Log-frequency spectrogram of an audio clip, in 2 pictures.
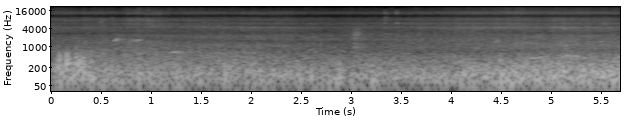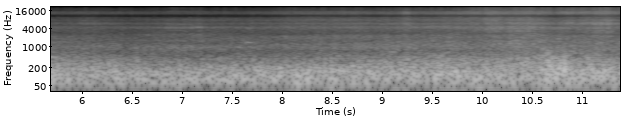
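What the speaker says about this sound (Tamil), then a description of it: "அலைகள் எவ்வளோ வேகமாக வந்து மோதிருப்பாங்க." Rough ocean waves crash against a rocky shore lined with dumped stones, a steady loud roar of surf with a constant hiss and rushing water that builds slightly toward the end.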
